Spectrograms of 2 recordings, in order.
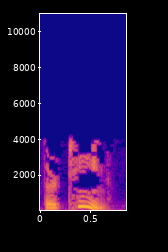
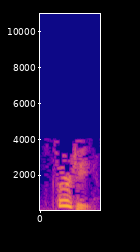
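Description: First: "Thirteen" with the second syllable stressed; stress on last syllable. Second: "thirty" with a high-pitched first syllable, falling away; stress on first syllable. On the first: Teacher showing which syllable is stressed, "Thirteen" stressed on TEEN. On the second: Teacher showing which syllable is stressed, "thirty" stressed on THIR. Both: Shown as a demonstration. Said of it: "notice the different syllables being stressed".

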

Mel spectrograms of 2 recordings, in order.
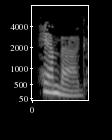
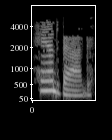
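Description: First: "handbag" said as "hambag"; assimilated "handbag". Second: Said in the usual way. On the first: Shown as a demonstration. Teacher giving an example of assimilation, "handbag" as hambag. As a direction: drop the d in "handbag" and turn the n into m. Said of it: "The sound becomes M". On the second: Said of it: "why do native speakers change or omit".

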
